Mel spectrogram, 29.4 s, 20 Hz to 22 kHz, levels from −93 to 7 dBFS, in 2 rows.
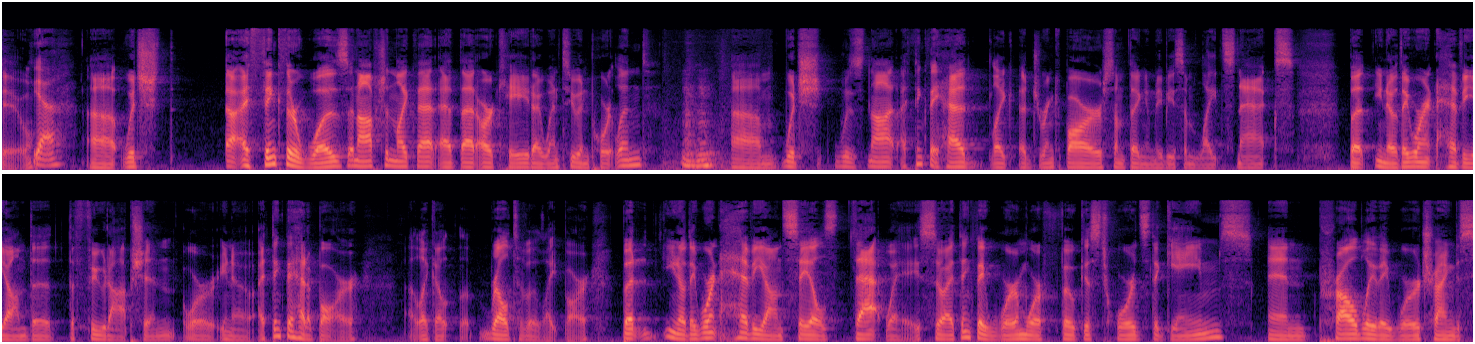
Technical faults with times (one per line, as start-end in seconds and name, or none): none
